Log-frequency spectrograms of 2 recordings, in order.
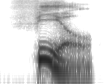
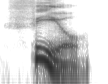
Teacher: When you say feel, consciously exaggerate the length of that e sound. It should feel like a sustained note coming from your throat.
